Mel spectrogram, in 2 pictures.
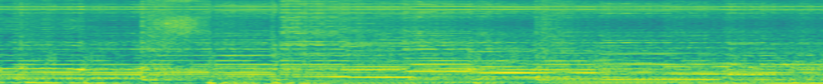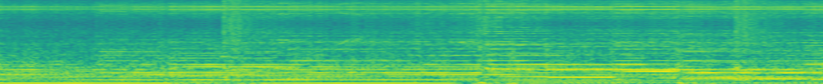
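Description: Live band music: an instrumental passage between the sung lines, with guitar playing over sustained bass notes and chords.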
